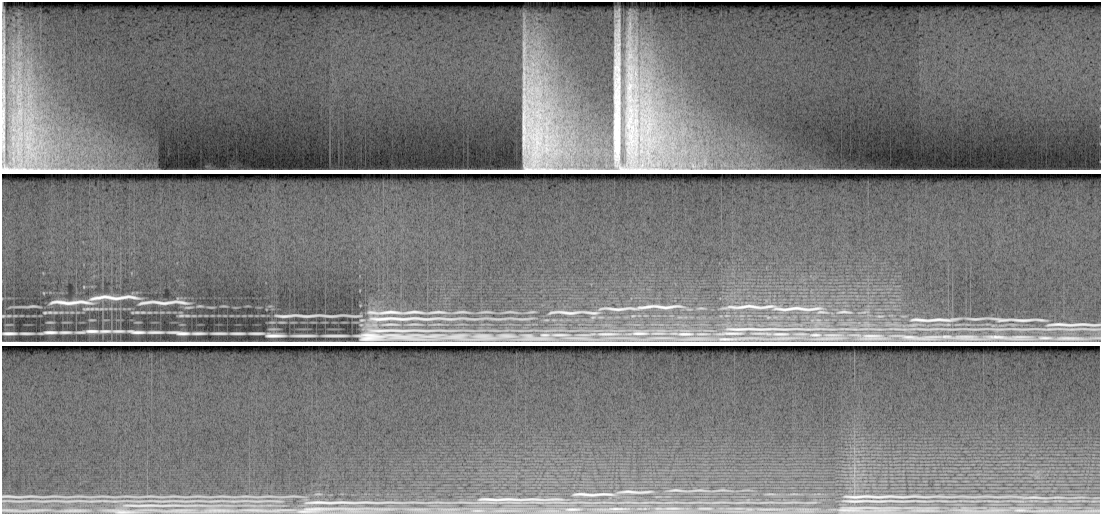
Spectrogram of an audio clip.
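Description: Two live hand grenades go off during U.S. Army infantry basic training at Fort Benning: two loud, sharp blasts a few seconds apart, each with a rumbling tail, then band music takes over.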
